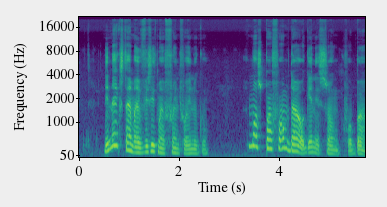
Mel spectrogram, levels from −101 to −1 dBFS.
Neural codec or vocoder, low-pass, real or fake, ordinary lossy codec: vocoder, 48 kHz, 128 mel bands, Vocos; none; fake; none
